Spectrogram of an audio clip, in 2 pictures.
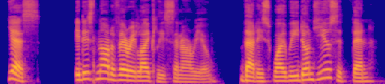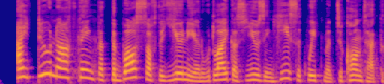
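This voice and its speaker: A woman's voice: mid-range voice, fairly bright tone, no echo. Video game role: pragmatic female programmer, blunt and formal, swinging intonation, very dry close sound. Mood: skeptical, dismissive. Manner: dry, matter-of-fact, precise, formal wording. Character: frank, pragmatic, no-nonsense female radio engineer and programmer. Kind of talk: scripted video game character dialogue.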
